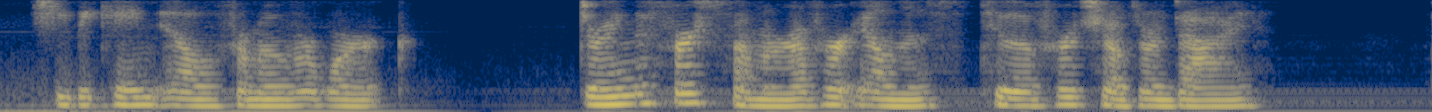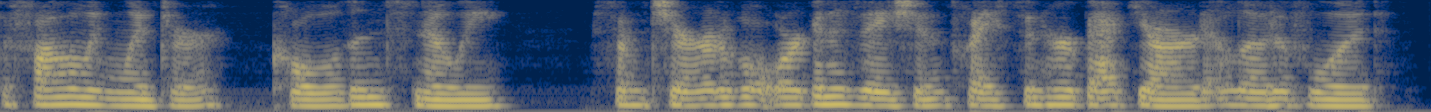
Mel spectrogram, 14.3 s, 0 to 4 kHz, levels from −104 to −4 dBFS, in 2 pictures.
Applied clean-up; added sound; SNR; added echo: neural separator model SepFormer DNS4.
